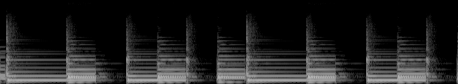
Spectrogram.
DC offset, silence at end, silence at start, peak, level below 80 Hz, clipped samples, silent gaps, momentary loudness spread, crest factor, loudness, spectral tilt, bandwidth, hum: under 0.1%; 0.2 s; 0 s; -10 dBFS; -60 dBFS; under 0.1%; none; 5 LU; 16 dB; -26 LUFS; -7.5 dB/octave; 18.5 kHz; none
